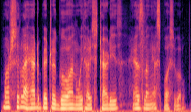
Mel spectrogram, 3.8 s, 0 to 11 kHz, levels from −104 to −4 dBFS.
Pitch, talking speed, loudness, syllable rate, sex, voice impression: 120 Hz, 190 wpm, -17 LUFS, 5.2 syllables/s, male, masculine, adult-like, relaxed, slightly weak, clear, halting, slightly nasal, intellectual, calm, friendly, reassuring, slightly wild, slightly lively, modest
